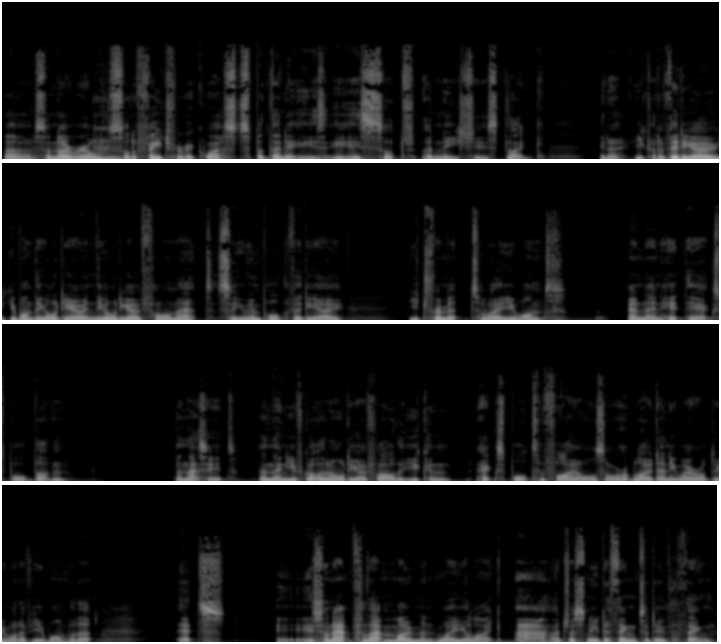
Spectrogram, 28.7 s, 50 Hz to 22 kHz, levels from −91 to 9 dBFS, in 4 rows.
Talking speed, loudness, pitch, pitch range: 205 wpm, -33 LUFS, 115 Hz, 105-125 Hz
